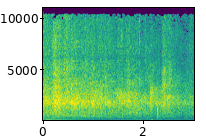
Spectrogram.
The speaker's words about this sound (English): Clap for Jesus.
